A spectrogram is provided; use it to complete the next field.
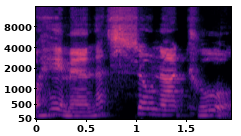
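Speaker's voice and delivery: usual speaking voice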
